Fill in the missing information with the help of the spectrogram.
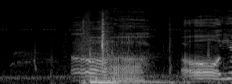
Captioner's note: sighs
